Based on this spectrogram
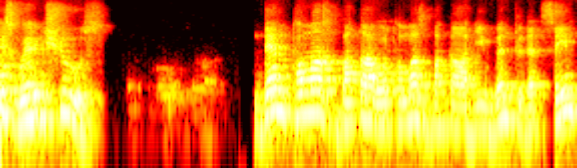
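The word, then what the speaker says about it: Baťa: It's a Czech word, actually. It's a Czech name. There's one person called Thomas Bata. It's not pronounced Bata, it's called Baka.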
